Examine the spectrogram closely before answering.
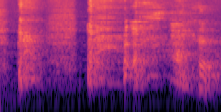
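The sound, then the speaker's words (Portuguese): Weak, strengthless coughing after a laugh: a few short, breathy bursts in quick succession at moderate loudness, with no other sounds. “A entidade riu e logo tossiu sem forças.”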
